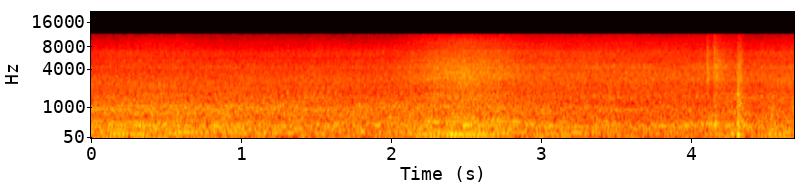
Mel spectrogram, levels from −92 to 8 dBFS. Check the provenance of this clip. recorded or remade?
remade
